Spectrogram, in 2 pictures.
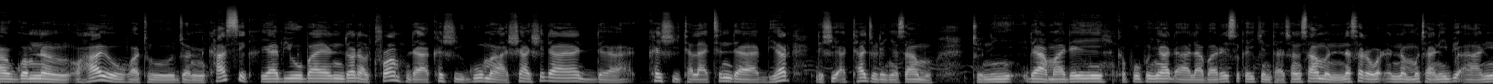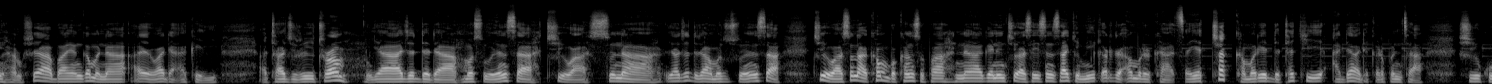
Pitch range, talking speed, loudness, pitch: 115-145 Hz, 120 wpm, -27 LUFS, 135 Hz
